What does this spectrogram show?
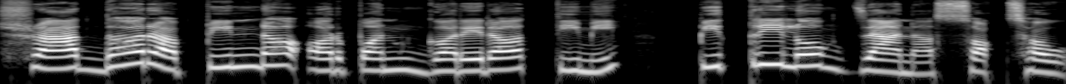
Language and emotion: Nepali, neutral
